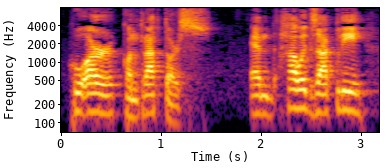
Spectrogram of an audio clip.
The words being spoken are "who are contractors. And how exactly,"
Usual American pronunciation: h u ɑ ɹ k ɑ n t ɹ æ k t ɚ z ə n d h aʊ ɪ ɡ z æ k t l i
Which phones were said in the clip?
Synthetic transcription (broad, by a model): h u ɑ ɹ k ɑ n t ɹ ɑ k t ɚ s ə n d h aʊ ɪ ɡ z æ k t l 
